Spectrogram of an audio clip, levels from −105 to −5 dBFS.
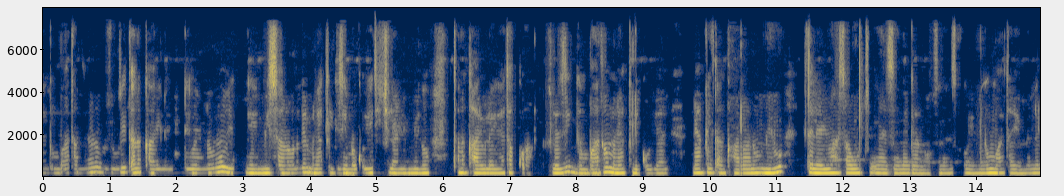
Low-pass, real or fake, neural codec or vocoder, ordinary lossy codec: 7.2 kHz; real; none; AAC, 48 kbps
